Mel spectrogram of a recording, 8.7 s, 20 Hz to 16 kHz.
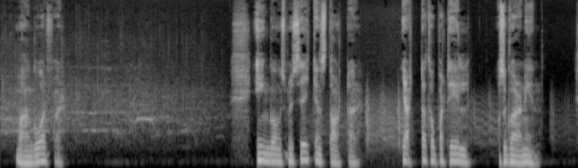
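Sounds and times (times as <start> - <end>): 
shouts and whistles from the crowd: 0.0 - 3.4
large indoor arena crowd cheering and applauding: 0.0 - 3.5
speech: 0.2 - 1.1, 3.8 - 8.6.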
